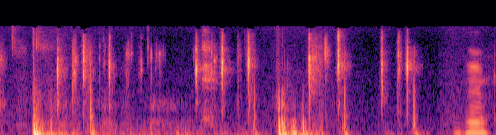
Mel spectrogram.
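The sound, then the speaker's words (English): A voice imitates the Pokemon creature Jawbreaker clicking its mandibles to speak in Morse code, spelling S-O-S. It is a quick, irregular run of sharp mouth clicks in bursts, fairly loud, ending on a brief voiced hum. “It's speaking in Morse code. By clicking its mandibles.”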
